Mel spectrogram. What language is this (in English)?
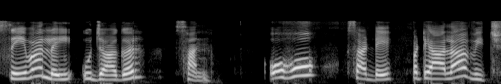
Punjabi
